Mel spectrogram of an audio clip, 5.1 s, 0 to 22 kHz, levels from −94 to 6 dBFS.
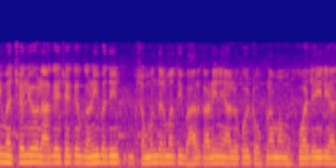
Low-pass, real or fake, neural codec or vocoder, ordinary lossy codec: none; real; none; none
